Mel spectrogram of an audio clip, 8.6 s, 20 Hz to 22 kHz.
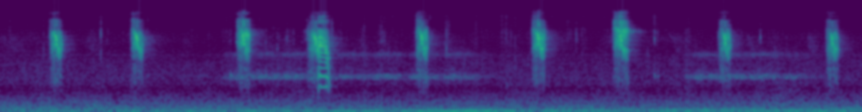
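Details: Sparrows in a park, June 2023, where chicks come after the parents scout ahead. About ten short, high chirps scattered over nearly nine seconds, one louder and rougher, over a low steady hum.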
